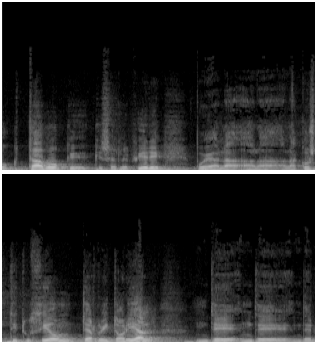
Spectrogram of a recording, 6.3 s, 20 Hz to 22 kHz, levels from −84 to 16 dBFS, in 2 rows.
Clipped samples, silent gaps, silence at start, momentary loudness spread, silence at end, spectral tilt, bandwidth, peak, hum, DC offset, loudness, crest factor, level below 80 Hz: under 0.1%; none; 0 s; 11 LU; 0 s; -7.5 dB/octave; 12 kHz; -2 dBFS; none; under 0.1%; -19 LUFS; 16 dB; -38 dBFS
